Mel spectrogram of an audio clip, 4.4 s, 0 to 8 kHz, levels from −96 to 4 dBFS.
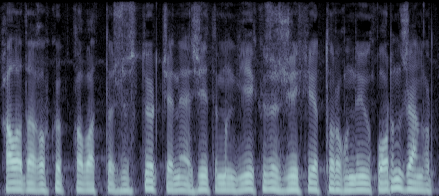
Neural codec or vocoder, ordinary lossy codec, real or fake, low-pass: codec, 16 kHz, 16 kbps, FunCodec, trained on LibriTTS, 50 frames a second; none; fake; none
